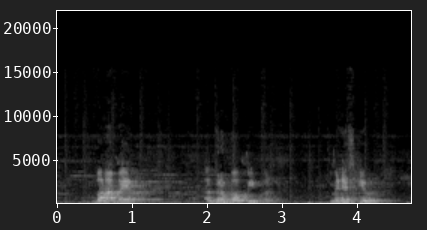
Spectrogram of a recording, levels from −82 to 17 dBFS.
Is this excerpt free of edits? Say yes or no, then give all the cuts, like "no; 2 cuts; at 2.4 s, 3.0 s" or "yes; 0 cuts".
yes; 0 cuts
